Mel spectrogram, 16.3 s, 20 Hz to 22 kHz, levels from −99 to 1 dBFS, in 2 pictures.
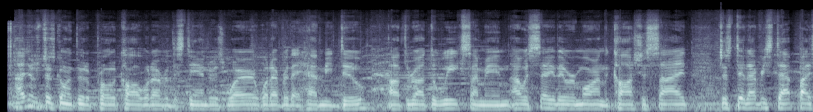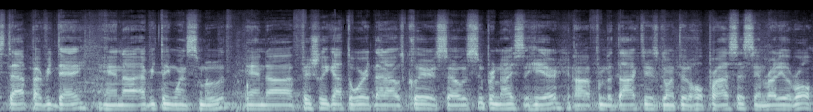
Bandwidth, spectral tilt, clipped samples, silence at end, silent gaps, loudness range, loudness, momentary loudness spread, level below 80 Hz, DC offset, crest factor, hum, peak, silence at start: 15 kHz; -4 dB/octave; under 0.1%; 0 s; none; 1 LU; -18 LUFS; 2 LU; -54 dBFS; under 0.1%; 16 dB; none; -4 dBFS; 0.1 s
